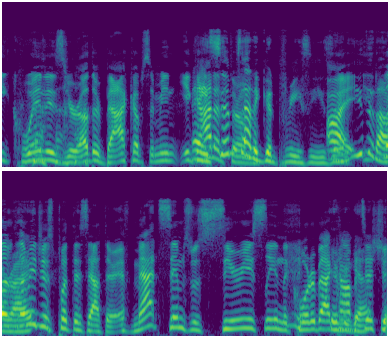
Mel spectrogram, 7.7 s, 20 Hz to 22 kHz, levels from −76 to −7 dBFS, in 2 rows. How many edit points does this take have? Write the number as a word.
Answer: zero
